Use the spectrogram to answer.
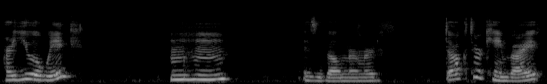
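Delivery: a failed, lightly voiced Spanish maid; attempted Spanish accent. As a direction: maid voice, meant to sound Spanish. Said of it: "That is not a Spanish accent, I'm sorry".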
